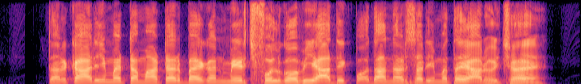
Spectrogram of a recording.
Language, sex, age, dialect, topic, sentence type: Maithili, male, 51-55, Eastern / Thethi, agriculture, statement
